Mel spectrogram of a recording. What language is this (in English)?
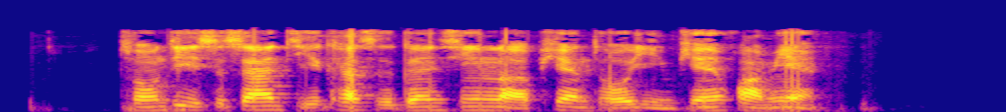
Chinese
